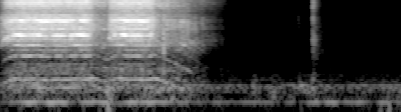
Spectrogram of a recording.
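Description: A small USB electric pencil sharpener's motor whirring as it grinds a pencil, in two stretches with a short dip about a second in. The motor then winds down, its pitch falling, and stops about two seconds in.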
